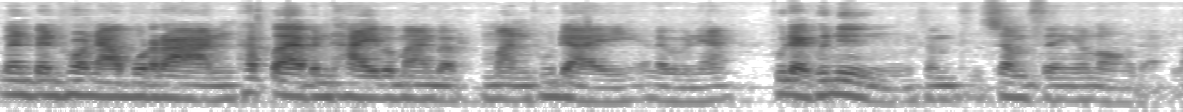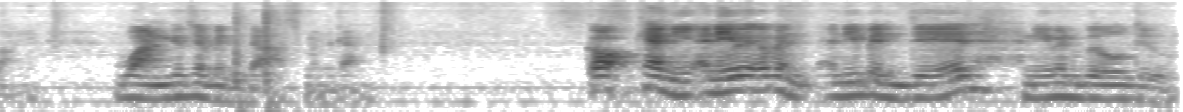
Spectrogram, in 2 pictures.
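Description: A man teaching English grammar in a live lecture, animated and acting out short question-and-answer exchanges. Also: mid-range voice, normal speed.

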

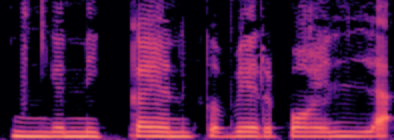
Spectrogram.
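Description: Woman voicing a sulky high-pitched village girl. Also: monotone, moderate pace, warm tone, no echo, natural voice. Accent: Kanyakumari Tamil. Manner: sulky, curt, snapping retorts. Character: young village girl, sulky and sharp-tongued. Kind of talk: cartoon voice acting.

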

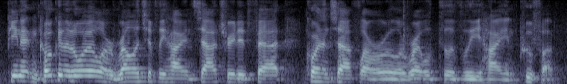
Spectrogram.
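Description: A man's voice: medium pitch, steady tone, fast talker, fairly bright tone, smooth. A man giving a conference lecture from slides, with dry, wry asides, questions to the audience and many fillers and restarts.

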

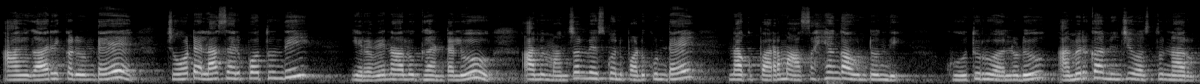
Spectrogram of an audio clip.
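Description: A woman's voice: fairly high pitch, moderate pace, natural voice. A woman voicing a harsh, resentful middle-aged wife who scolds sharply. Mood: angry. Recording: long hall reverb.

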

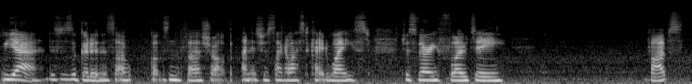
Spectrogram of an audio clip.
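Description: A woman's voice: mid-range voice, little pitch movement, normal speed, slightly rough. A young woman hosting a vlog, chatting casually about clothes she thrifted and laughing often. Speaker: vlog host showing a thrift haul. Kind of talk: casual chat. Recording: distant mic with background noise.

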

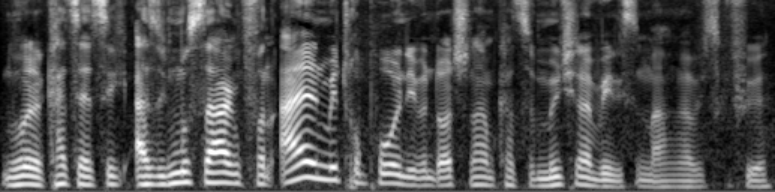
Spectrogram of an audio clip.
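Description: A young man from Swabia chatting casually as a podcast guest, relaxed and slangy. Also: medium pitch, rapid-fire. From Swabia, Germany. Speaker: guest, content creator. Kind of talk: casual chat.

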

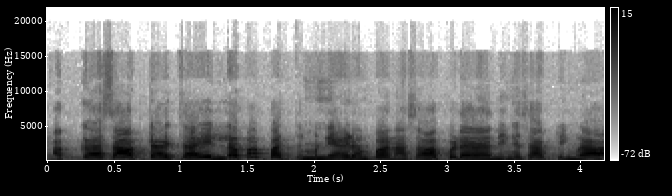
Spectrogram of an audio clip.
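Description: A woman's voice: sits high, steady tone, fast talker, bright, forceful tone, a little hiss or hum. A young woman hosting a casual live stream, greeting viewers by name and asking whether they have eaten.

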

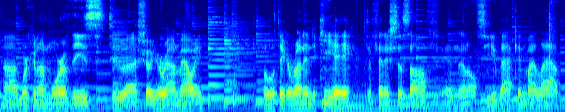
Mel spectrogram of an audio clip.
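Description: Low-voiced man narrating over guitar music. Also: monotone, moderate pace. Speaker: vlogger and tour narrator. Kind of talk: casual travel voice-over. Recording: music behind the voice.

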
